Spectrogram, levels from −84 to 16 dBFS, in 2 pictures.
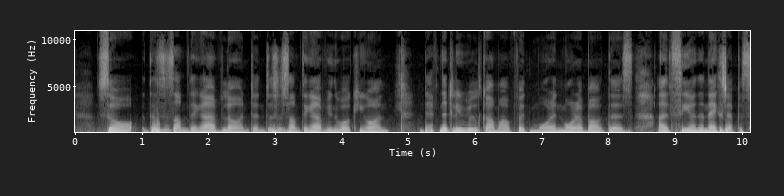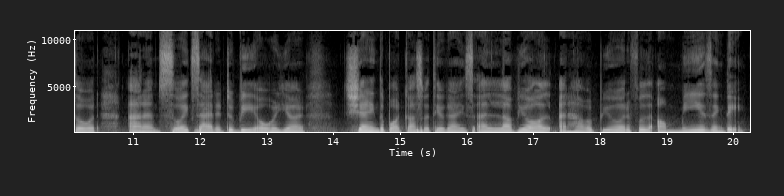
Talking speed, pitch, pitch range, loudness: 165 wpm, 190 Hz, 175-210 Hz, -18 LUFS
